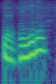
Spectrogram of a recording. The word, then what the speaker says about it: Savides: Yes, my name is Nick Savitas, and I'll spell it. S-A-V-I-D-E-S.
